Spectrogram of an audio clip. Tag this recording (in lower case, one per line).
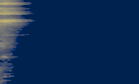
musical instrument
tambourine
music
percussion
